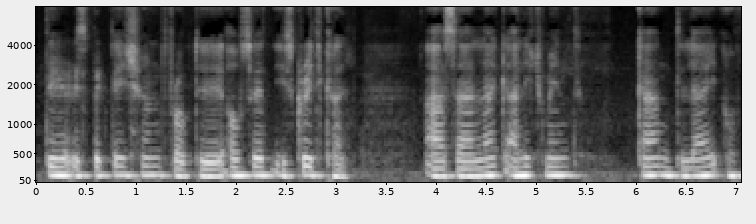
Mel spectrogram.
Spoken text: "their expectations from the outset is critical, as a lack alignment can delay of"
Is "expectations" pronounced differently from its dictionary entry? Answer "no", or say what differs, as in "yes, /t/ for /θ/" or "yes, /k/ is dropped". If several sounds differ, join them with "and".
yes, /z/ is dropped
